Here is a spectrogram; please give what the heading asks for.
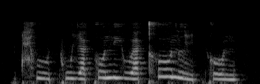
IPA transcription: t͡ɕʰuː˨˩t̚kwi˨˩a̯ko˦˥n ju˩˦a̯ kʰo˥˩nli˨˩t̚ ko˧n

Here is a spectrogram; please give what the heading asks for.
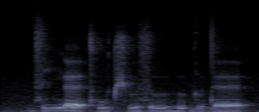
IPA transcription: d͡zi˧ ŋɛː˦˨tʰu˨t͡ʃʰɯ˨ zɯː˦˨ɦɯ˦ɡɯ˨ dɛː˧

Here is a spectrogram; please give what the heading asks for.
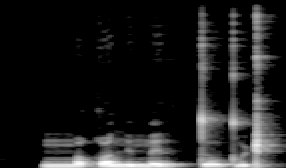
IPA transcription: mːoqʷenɾɨ mɛrtːotʷɨɖ

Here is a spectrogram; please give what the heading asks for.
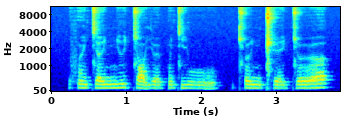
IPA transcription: fɛ̃cɛɲɨ cɒjøpə̃cju | cʰɵɲǁʰecɵɐ̯

